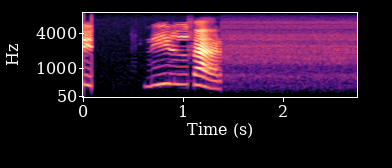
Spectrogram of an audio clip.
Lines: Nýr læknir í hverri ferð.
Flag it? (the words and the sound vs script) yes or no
yes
